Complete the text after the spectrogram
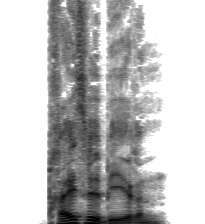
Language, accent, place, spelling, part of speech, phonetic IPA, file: German, Germany, Berlin, Preiselbeeren, noun, [ˈpʁaɪ̯zl̩ˌbeːʁən], De-Preiselbeeren.ogg
- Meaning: plural of Preiselbeere "lingonberries"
